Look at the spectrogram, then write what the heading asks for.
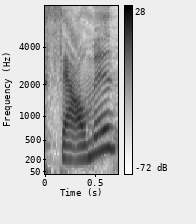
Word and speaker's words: salmon: is totally fine um there are many valid ways to pronounce salmon if you say the L like salmon that's totally fine it's really just up to your accent actually so uh people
